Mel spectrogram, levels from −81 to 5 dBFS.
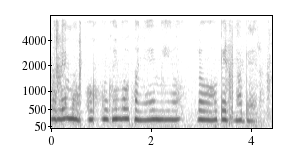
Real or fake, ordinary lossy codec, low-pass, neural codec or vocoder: fake; Opus, 32 kbps; 7.2 kHz; codec, 16 kHz in and 24 kHz out, 1.1 kbps, FireRedTTS-2 codec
